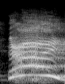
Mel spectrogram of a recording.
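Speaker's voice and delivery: high-pitched drawn-out yell of "ay"; imitated shout. Preacher imitates brothers yelling on the outing, high mock shout. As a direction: imitate people yelling out in the street. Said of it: "hermanos gritaban".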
